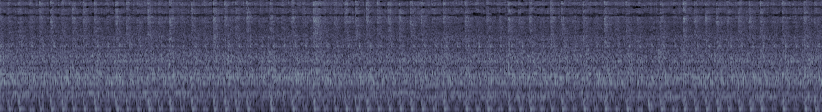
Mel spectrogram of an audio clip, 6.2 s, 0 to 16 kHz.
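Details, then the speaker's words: New Predator 212cc engine for a plate compactor, first start after oil and gas fill: quick, even single-cylinder chugging at a steady fast idle with no hunting or misfires; idle to be raised slightly. "Sounds like I need to bring the idle up a bit. Let me do that."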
